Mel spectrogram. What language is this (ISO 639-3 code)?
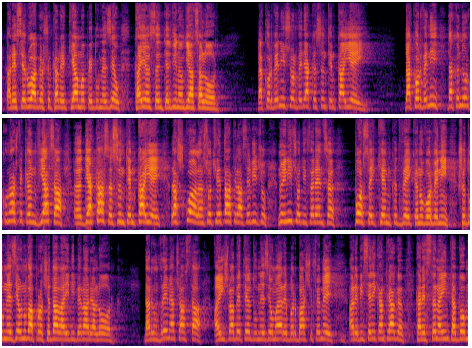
ron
